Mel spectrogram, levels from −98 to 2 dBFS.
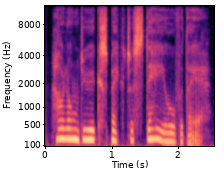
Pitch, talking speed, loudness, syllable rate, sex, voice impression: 185 Hz, 210 wpm, -14 LUFS, 5.0 syllables/s, female, feminine, adult-like, slightly relaxed, slightly weak, soft, slightly raspy, intellectual, calm, reassuring, elegant, slightly kind, modest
